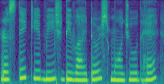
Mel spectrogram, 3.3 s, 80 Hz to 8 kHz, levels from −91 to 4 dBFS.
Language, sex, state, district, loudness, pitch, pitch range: Hindi, female, Assam, Kamrup Metropolitan, -13 LUFS, 255 Hz, 240-275 Hz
